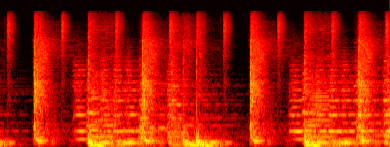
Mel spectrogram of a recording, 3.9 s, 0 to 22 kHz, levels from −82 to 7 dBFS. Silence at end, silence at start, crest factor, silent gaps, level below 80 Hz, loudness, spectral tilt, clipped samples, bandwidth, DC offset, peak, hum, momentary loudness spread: 0 s; 0 s; 14 dB; none; -28 dBFS; -22 LUFS; -4.5 dB/octave; under 0.1%; 16 kHz; under 0.1%; -8 dBFS; none; 6 LU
